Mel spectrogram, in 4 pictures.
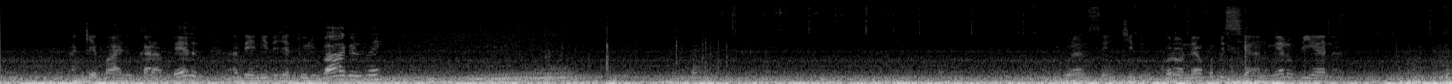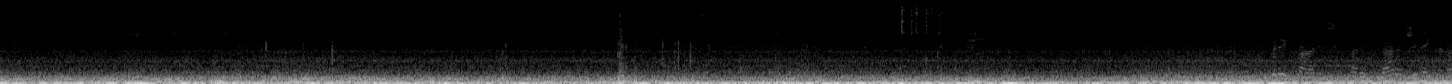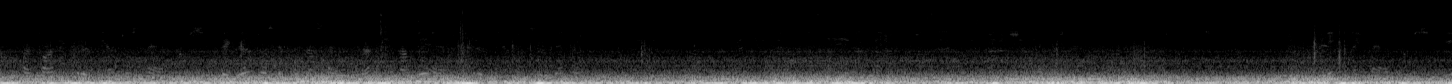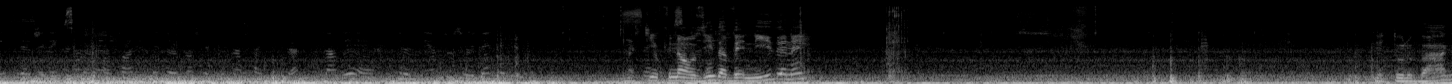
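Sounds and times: car engine and tyre rumble: 0.0s - 58.0s.

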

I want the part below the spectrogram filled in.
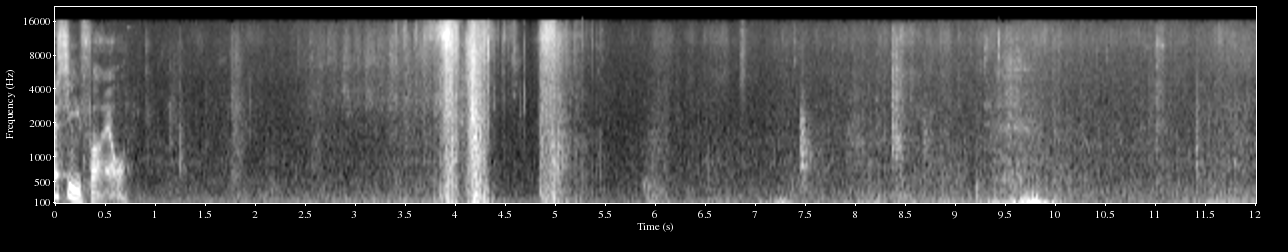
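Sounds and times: steady low hum: 0.7s - 12.0s
loud short rustles: 3.4s - 5.6s.

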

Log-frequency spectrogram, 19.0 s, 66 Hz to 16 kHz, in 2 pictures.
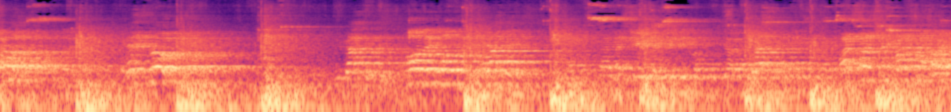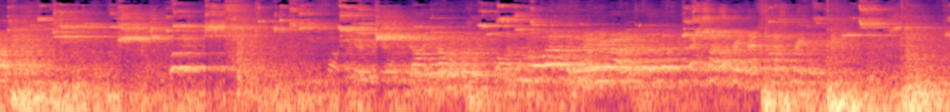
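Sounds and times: players calling out: 0.0s - 19.0s
basketball bouncing on wooden floor: 1.7s - 3.1s, 4.6s - 6.7s, 7.4s - 10.4s, 17.1s - 19.0s.

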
